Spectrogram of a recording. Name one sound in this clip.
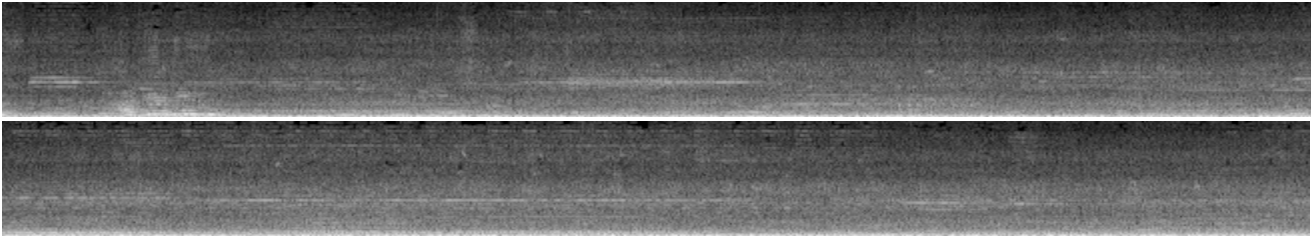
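A man chants through a loud, booming loudspeaker outdoors.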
